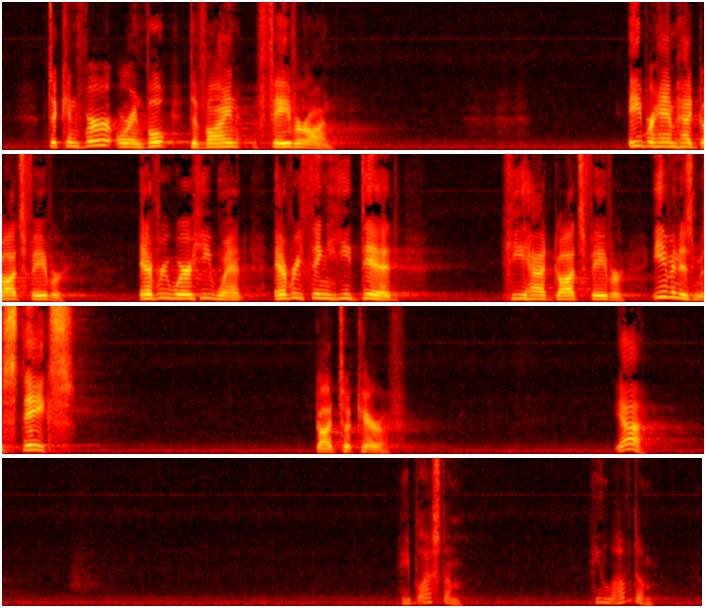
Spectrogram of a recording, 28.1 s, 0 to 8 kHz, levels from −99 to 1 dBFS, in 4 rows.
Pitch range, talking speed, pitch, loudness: 190-225 Hz, 75 wpm, 210 Hz, -29 LUFS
